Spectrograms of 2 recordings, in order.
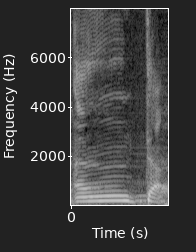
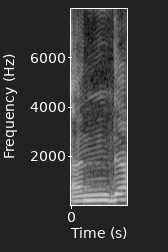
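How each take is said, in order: First: The t sound is articulated precisely. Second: The t sound is articulated loosely. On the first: The speaker calls it right. "ആ തായിൻ്റെ മഖ്റജ് അല്പം കൂടി ശരിയാക്കുക" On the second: The speaker calls it wrong. "അന്ത എന്ന് പറയാൻ പാടില്ല"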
